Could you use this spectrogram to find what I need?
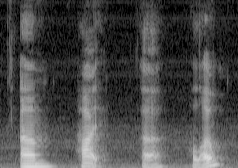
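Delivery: slow, hesitant, nerdy, dorky, awkward voice. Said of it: "'cause that sounds, like, nerdy".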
